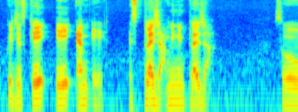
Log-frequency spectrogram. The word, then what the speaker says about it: Kama: k a r m a people know sometime pronounce it as Kama in Sanskrit we have Karma and we have Kama Kama which is K A M A is pleasure meaning pleasure so we have Kamas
